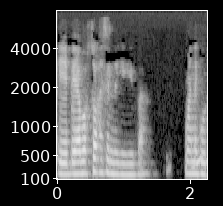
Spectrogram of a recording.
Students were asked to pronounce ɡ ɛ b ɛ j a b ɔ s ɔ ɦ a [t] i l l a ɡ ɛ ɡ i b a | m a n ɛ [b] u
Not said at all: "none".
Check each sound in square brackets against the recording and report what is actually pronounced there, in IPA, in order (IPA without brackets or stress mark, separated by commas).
s, ɡ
